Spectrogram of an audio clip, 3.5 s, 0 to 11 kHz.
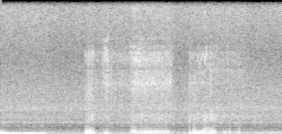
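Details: Tired Welsh Corgi snoring, recorded 28 November 2021: soft, low rumbling snores in short bursts over a steady background hiss.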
